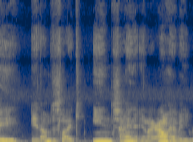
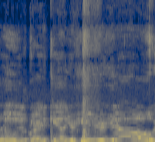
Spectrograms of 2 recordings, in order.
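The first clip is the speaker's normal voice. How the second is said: mock giddy crowd, far higher; hammed-up partygoers greeting the new arrival, much higher; cheery crowd; 5 dB quieter than usual. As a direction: squeal it like a happy party crowd. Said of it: "Everyone's like".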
